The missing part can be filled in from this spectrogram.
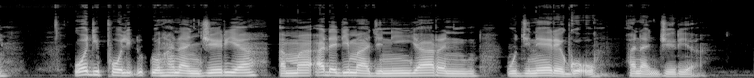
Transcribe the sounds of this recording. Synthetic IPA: wodipʰoliɗuɗːumɦananid͡ʒeɾijaʔamːaʔadadimad͡ʒinijaːɾan | ud͡ʒinɛːɾɛɡɔʔɔhananid͡ʒeɾija̰

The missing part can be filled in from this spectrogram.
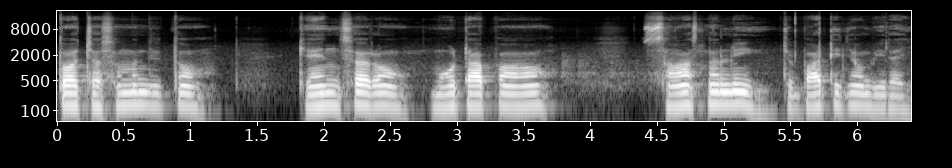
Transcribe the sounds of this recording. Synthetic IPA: t̪ɔːt͡ʃasəmbə̃nd̪ɪt̪õː | kɛːnsəɾõːmoːʈaːpãːõː | sãːsnɐlĩːt͡ʃɐbaːʈʰiːd͡ʒãːbʱiɾaːi

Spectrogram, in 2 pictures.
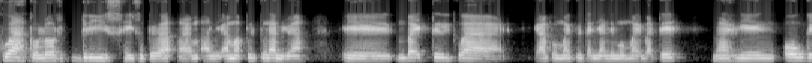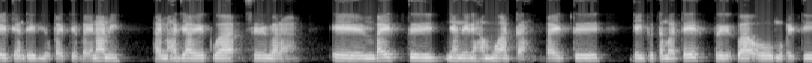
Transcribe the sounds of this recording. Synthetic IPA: kʷakoloɾɡɾishejsupeβaaniʔãmãpɨ̃t̪ũɾ̃ãmĩβa | embaet̪ɨβikʷa | apomãẽpɨ̃t̪aɲãnd̪emõmãẽmbat̪e | mãɦeowet̪eand̪eβiopaet̪embaʔeɾãmĩ | haemãɦad͡ʒaβekʷaseβewaɾa | embaʔet̪ɨɲãnd̪eɾẽɦãmũãt̪ambaʔet̪ɨ | d͡ʒajpot̪ambaet̪epɾɨkekʷaomopet̪ɨ

